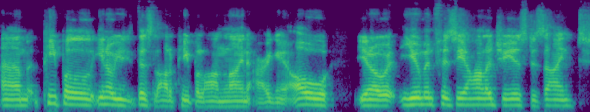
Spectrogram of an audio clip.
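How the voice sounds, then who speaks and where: A man with a Cork accent, a fairly high pitch and a bright, sharp tone, talking at a fairly quick pace. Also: ordinary pitch variation. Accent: Irish (Cork). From Ireland, County Cork. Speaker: gastroenterologist doctor. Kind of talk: podcast interview answer.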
